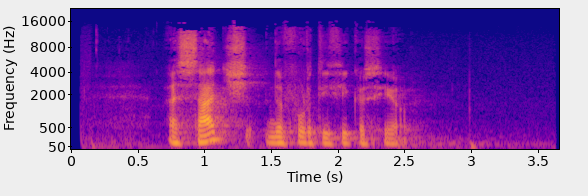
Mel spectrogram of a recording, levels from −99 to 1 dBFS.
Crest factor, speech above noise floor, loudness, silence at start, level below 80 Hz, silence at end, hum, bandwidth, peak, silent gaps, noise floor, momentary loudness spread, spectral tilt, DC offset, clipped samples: 26 dB; 35 dB; -26 LUFS; 0.75 s; -58 dBFS; 0.65 s; none; 16 kHz; -4 dBFS; none; -61 dBFS; 13 LU; -4 dB/octave; under 0.1%; under 0.1%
